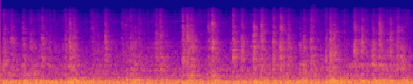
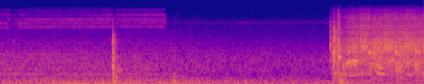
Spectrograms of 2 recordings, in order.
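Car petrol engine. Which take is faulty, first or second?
second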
